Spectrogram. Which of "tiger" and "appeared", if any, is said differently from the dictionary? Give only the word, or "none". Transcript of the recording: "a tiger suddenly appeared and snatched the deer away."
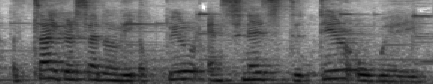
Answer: appeared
